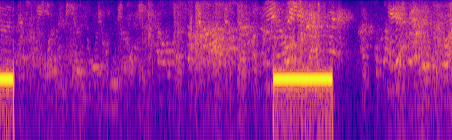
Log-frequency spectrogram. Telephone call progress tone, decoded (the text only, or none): ringback tone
